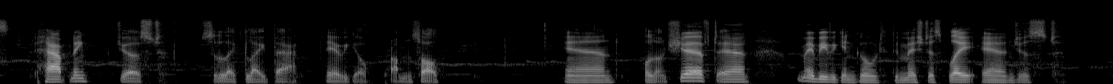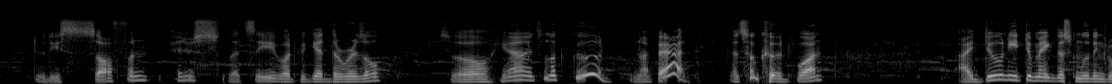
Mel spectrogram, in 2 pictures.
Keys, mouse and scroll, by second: 0.4 alt+middle click, 0.7 alt+scroll down 1, 0.9 alt+click, 1.5 alt+right click, 3.1 alt+click, 5.4 shift+click, 6.2 shift+right click, 10.2 double click, 13.6 alt+middle click, 13.8 alt+right click, 14.0 alt+click, 14.3 right click, 16.1 alt+middle click, 16.3 alt+right click, 17.0 alt+middle click, 17.2 alt+right click, 17.4 alt+click, 17.8 alt+middle click, 18.0 alt+right click, 18.3 alt+middle click, 18.5 alt+right click, 18.8 alt+click, 19.1 alt+middle click, 19.3 alt+right click, 19.5 alt+click, 20.1 alt+middle click, 20.4 alt+click, 21.0 alt+scroll down 1, 21.2 alt+click, 21.6 alt+middle click, 21.8 alt+right click, 22.0 alt+click, 22.2 q.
